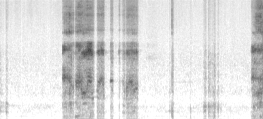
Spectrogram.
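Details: Adult woman snoring: irregular bursts of harsh, rattling, snorting breath with quiet gaps between; loud snoring.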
